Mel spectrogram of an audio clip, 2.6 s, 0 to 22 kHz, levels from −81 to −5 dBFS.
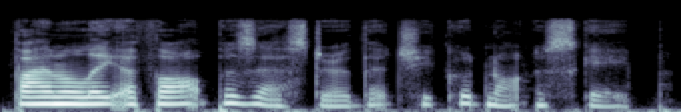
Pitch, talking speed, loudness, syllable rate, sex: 190 Hz, 235 wpm, -19 LUFS, 6.5 syllables/s, female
